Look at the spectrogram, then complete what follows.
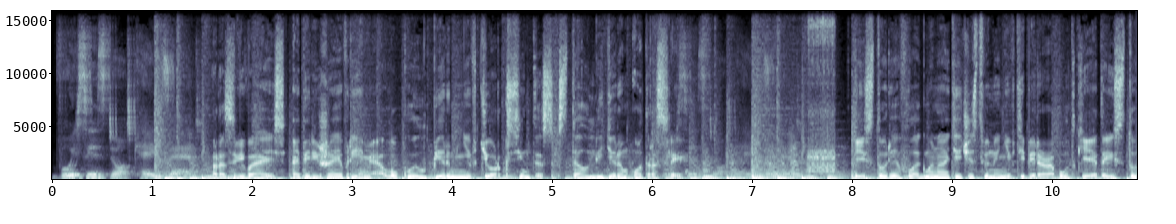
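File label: Russian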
